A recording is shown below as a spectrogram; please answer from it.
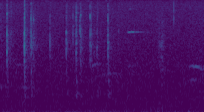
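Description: Faint computer keyboard typing: a string of irregularly spaced keystrokes as a web address is typed in.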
